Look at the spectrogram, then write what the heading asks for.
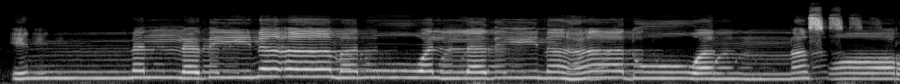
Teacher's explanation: ان الذین میں نون مشدد ہے، یہاں پر غنہ کر کے پڑھیں گے۔ آمنو میں حمزہ پر کھڑا زبر ہے جو کہ الف مدہ کے قائم مقام ہے، اس لیے اسے ایک الف یعنی 2 حرکات کے برابر کھینچ کر پڑھیں گے۔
